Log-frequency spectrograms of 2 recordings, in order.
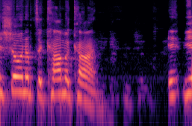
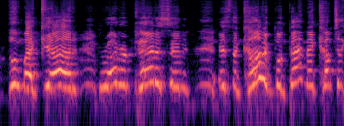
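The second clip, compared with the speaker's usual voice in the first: mocking gushing critic; 6 semitones higher than usual. Ranting vlogger mimics a critic praising Pattinson, in a high mocking gush. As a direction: parody her fangirl squeal.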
